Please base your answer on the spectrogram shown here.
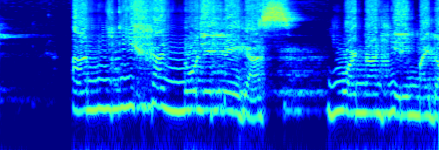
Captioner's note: speaking foreign language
